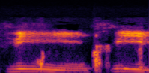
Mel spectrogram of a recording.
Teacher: বাতাস রিলিজ হবে দাঁত লাগবে ঠোটে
